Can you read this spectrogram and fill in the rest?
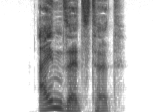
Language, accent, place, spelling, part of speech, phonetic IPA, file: German, Germany, Berlin, einsetztet, verb, [ˈaɪ̯nˌzɛt͡stət], De-einsetztet.ogg
- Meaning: inflection of einsetzen: 1. second-person plural dependent preterite 2. second-person plural dependent subjunctive II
